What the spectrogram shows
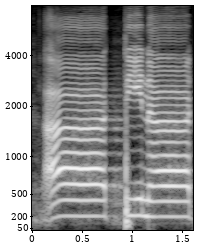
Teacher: کھڑا زبر کو ایک الف کی لمٹ میں کھینچیں گے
